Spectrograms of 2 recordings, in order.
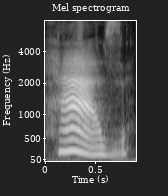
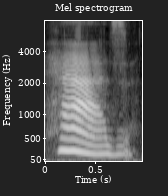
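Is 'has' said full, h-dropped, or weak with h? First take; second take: full; full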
